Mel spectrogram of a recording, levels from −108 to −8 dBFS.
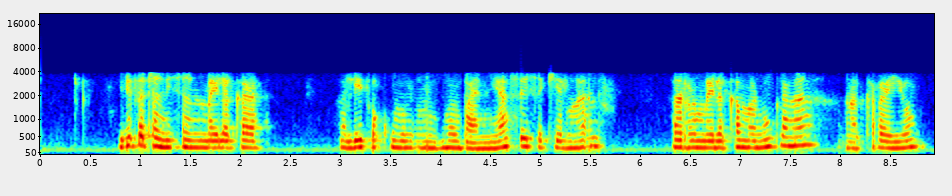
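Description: Throughout, the speech carries plainly audible G.729 codec damage: a rough, slightly synthetic quality and nothing above 4 kHz. At 8 kbit/s, the voice is rebuilt from a vocal tract filter plus sparse pulses, unlike the smeared, swirly artefacts of transform codecs such as MP3.

VoIP packet loss concealed by the speech codec then occurs at 0.81–0.88 s, 3.71–3.86 s, 5.43–5.54 s and 7.98–8.16 s. Each of the first three replaces about 30 ms of sound, which fits one lost packet, and the last replaces about 60 ms. At each, the decoder stretches its last pitch and filter into a fading buzzy tone or coloured noise. Because each frame builds on the previous one, the voice stays weak or distorted after audio resumes. There is no silent gap or click, as a plain dropout would have.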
